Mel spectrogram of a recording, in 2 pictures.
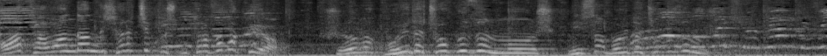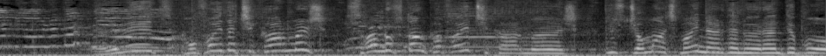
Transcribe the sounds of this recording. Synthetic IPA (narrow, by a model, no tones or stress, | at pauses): at̪havand̪and̪ɯʃaɾɯt͡ʃʰɯkmɯʃbut̪ʰaɾafabakɯjo | ʃuɾabak̚bo̞jud̪at͡ʃʰo̞kuzunmuʃ | nisabo̞jud̪at͡ʃʰo̞kuzunmuʃ | ɛvɛt̪kʰafajɯd̪at͡ʃʰɯkaɾmɯʃ | sanɾuft̪ankʰafajɯt͡ʃʰɯkʰaɾmɯʃ | yst̪̚d͡ʒamaːt͡ʃmajɯnæɾd̪ænø̞ːɾænd̪ibu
